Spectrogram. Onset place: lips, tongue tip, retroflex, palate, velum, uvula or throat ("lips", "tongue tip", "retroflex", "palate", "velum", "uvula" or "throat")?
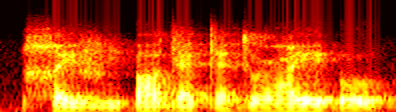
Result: uvula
